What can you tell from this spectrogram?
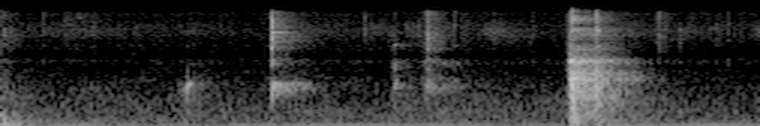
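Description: A big spoon clinking and knocking against cookware while peanut butter is spooned into a pan: a few light clicks, then one sharper knock about four seconds in. A steady low hum runs underneath.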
